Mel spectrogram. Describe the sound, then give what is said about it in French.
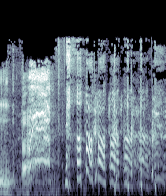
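A pig grunts and oinks in a rapid run of short, squealy calls, fairly loud, with a brief higher squeal near the start. “C'est que Le cochon apprécie pas”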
